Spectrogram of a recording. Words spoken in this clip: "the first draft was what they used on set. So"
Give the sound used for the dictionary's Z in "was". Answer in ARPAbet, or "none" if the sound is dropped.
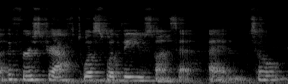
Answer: Z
